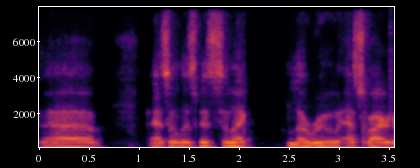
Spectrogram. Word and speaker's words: Elizabeth LaRue: It's uh as Elizabeth LaRue Esquire says for us, hopefully I said your name right and I'm sorry if I butchered it.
